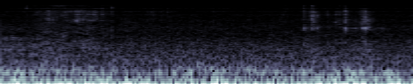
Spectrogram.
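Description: Faint, short scratchy handling sounds of a kitchen scouring sponge being turned in the fingers, a few soft scrapes at the start and again near the end.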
